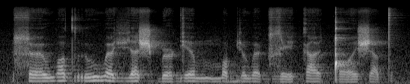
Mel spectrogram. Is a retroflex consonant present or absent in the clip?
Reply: absent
